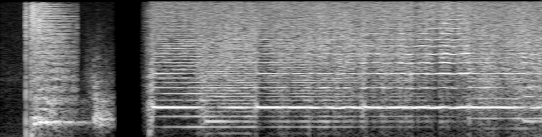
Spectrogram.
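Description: A loud burst about half a second long, the pistol shot, followed by a moment of dead silence and then music with held guitar-like notes.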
